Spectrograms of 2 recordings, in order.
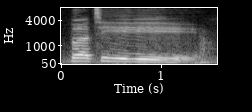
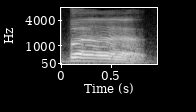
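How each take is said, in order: First: An extra ee vowel follows the final t. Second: The word ends cleanly on the t sound. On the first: The speaker calls it wrong. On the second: The speaker calls it right.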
